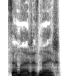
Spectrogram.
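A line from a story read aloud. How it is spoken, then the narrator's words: Grumbling. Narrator (Russian): проворчал ее коллега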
